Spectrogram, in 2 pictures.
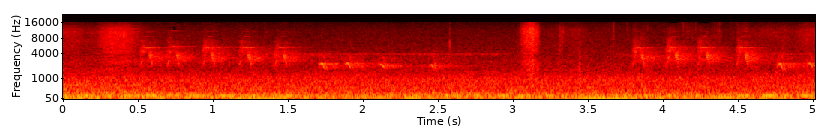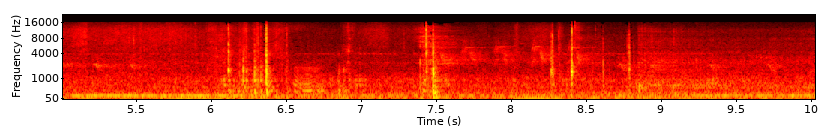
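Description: Small birds chirping on and off over a low steady hum, with a few sharp clicks from about six seconds in.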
